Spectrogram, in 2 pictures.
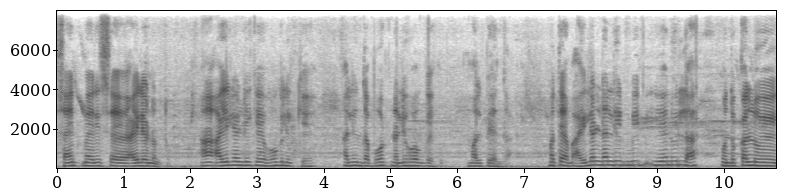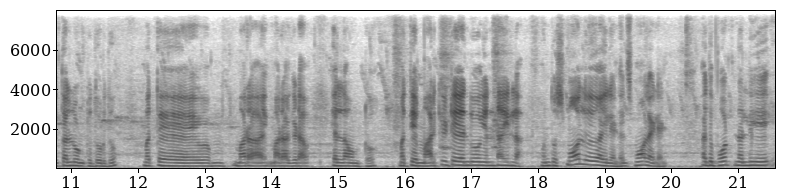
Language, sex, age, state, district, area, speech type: Kannada, male, 60+, Karnataka, Udupi, rural, spontaneous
